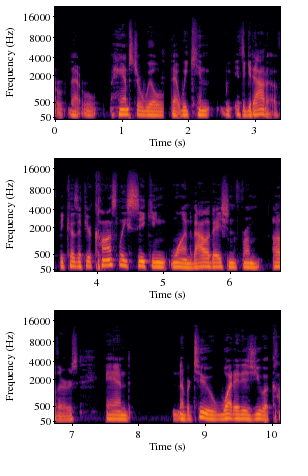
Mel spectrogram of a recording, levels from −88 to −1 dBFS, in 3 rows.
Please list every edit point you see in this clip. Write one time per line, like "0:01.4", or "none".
0:01.6
0:02.8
